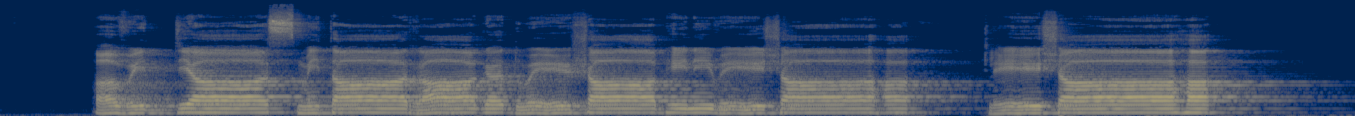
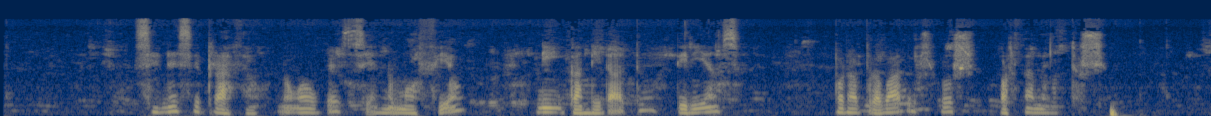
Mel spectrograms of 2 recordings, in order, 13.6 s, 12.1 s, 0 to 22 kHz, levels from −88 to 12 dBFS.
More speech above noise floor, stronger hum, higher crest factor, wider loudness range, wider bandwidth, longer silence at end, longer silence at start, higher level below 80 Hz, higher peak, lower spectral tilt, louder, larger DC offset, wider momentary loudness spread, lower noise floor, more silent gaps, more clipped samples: first, 47 dB vs 32 dB; neither; second, 16 dB vs 22 dB; about the same, 4 LU vs 2 LU; first, 17.5 kHz vs 11.5 kHz; first, 0.75 s vs 0 s; about the same, 0.95 s vs 1.05 s; second, -70 dBFS vs -44 dBFS; second, -10 dBFS vs -4 dBFS; about the same, -4.5 dB/octave vs -4 dB/octave; about the same, -25 LUFS vs -25 LUFS; neither; second, 11 LU vs 14 LU; first, -72 dBFS vs -56 dBFS; neither; neither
